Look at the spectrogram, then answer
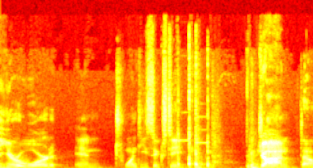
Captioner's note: beep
